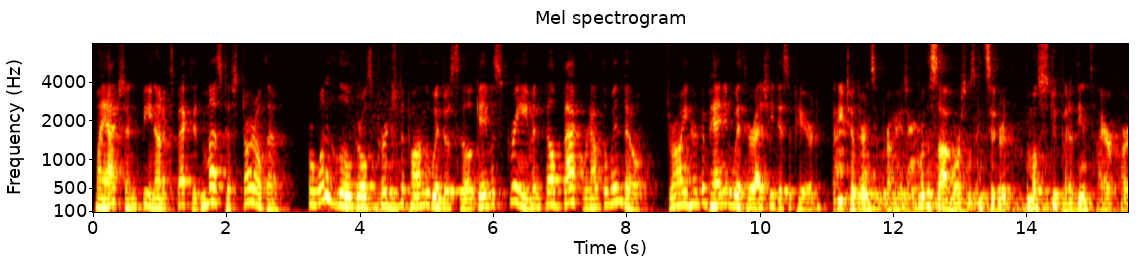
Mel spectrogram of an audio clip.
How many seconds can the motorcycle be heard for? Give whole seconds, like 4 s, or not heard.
6 s.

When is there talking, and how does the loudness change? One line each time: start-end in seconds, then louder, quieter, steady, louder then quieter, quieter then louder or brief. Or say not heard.
0.0-15.4 steady.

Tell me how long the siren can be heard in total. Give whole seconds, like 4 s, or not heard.
not heard.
